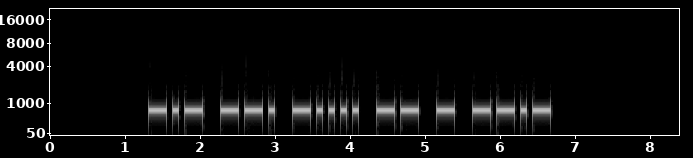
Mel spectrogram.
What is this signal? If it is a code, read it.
Morse code, heard as a keyed tone, about 15 wpm, 700 Hz. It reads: KG6MTQ
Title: USA Call Signs - 6 Characters - Repeated 3x - 15wpm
